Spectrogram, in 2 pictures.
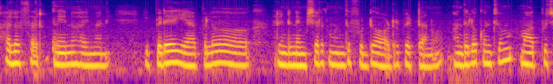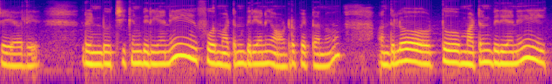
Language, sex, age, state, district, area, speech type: Telugu, female, 18-30, Andhra Pradesh, Anakapalli, rural, spontaneous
